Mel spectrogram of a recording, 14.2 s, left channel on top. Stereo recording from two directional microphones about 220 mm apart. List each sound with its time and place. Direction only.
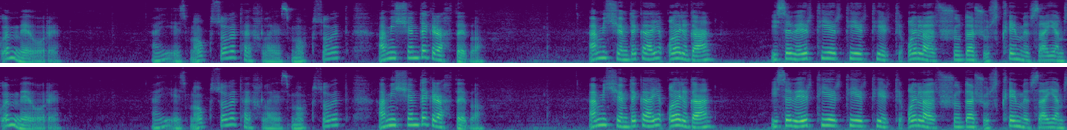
0.0 s speech: 20° right (ahead or behind)
2.0 s speech: 15° right (ahead or behind)
7.8 s speech: 20° right (ahead or behind)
